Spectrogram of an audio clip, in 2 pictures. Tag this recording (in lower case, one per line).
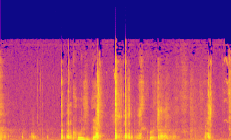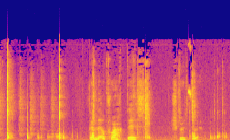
speech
